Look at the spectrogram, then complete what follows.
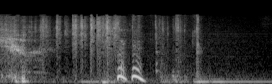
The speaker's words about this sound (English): Okay. So get the other dice out of the way.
